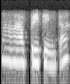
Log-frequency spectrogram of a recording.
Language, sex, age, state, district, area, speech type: Kannada, female, 45-60, Karnataka, Tumkur, rural, conversation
